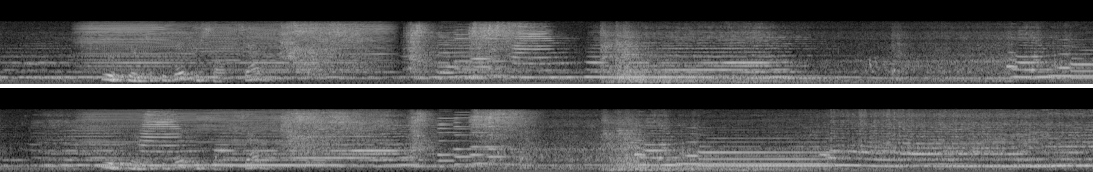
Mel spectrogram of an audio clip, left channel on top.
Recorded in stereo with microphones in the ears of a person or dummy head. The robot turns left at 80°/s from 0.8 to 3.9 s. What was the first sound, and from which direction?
A woman speaking, 135° left.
